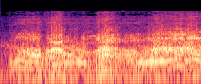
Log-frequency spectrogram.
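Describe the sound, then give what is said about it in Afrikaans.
A hyena growls in a low, rough, continuous rumble that wavers in pitch as it pushes an Easter egg forward with its nose, loud and unbroken for about two seconds with no talking. “Knor Herman Jena en stamp vir Pokkel met sy neus dat hy 'n end vorentoe rol.”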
